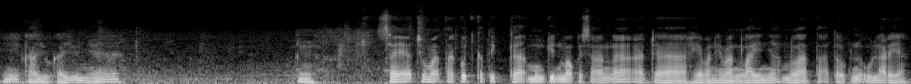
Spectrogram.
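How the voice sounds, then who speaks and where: A man's voice: deep voice, fairly even intonation, normal speed, gravelly, dark tone. A man narrating a casual exploration vlog to his viewers, talking in a hesitant, uneasy manner. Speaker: vlogger, channel host. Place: outdoors around an overgrown empty house. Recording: noisy outdoor handheld recording, ambient hum.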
